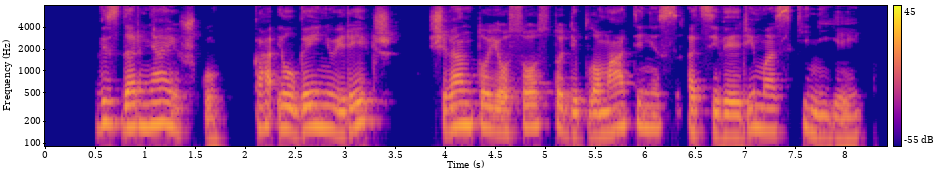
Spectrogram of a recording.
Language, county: Lithuanian, Šiauliai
